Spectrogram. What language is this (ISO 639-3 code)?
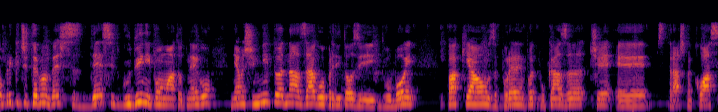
bul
